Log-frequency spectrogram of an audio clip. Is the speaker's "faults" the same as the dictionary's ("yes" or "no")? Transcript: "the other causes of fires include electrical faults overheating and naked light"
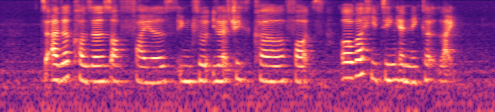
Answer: no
